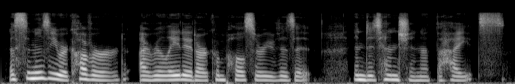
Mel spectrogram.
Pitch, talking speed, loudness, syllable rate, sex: 205 Hz, 175 wpm, -16 LUFS, 5.9 syllables/s, female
